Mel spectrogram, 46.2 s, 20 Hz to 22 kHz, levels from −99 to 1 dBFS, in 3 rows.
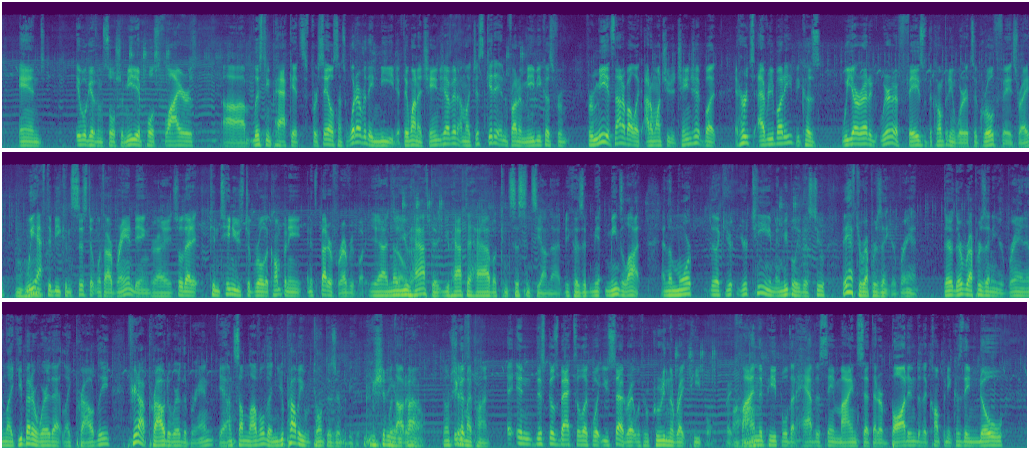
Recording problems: electrical hum; faint; throughout; 50 Hz, 20 dB below the speech

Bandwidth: 15 kHz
